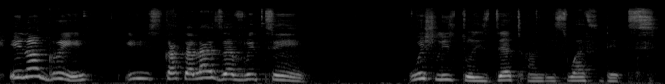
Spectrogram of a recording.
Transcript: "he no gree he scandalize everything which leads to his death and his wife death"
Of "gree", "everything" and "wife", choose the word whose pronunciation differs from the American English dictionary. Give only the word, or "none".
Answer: everything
